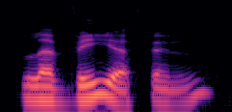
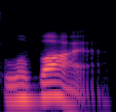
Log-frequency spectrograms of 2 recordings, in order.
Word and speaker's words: Levia: it is levia okay it's not Leviathan yeah it's levia yeah levia okay okay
